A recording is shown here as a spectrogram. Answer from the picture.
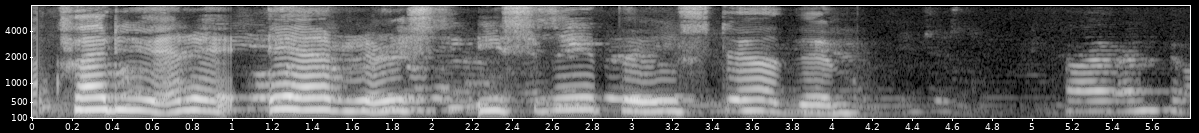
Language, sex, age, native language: Icelandic, female, 9, Icelandic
